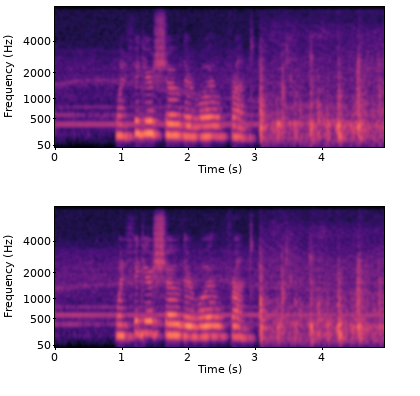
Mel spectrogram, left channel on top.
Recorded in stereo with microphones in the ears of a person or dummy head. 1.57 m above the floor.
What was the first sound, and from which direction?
A woman speaking, 65° right (ahead or behind).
